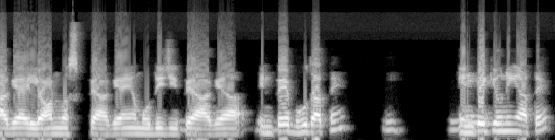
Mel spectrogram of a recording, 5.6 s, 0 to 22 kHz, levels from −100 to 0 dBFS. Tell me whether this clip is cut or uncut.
uncut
